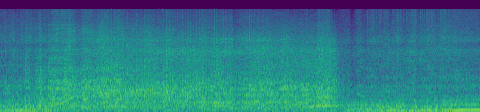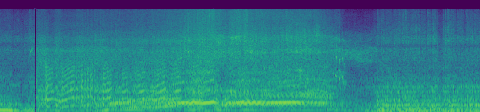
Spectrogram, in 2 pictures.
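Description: A car engine idles with a deep, loud rumble.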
